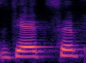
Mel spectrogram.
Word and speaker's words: Saytzeff: But as the Saytzeff rule tells us, Zaitsev rule also you pronounce it, tells us that uh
